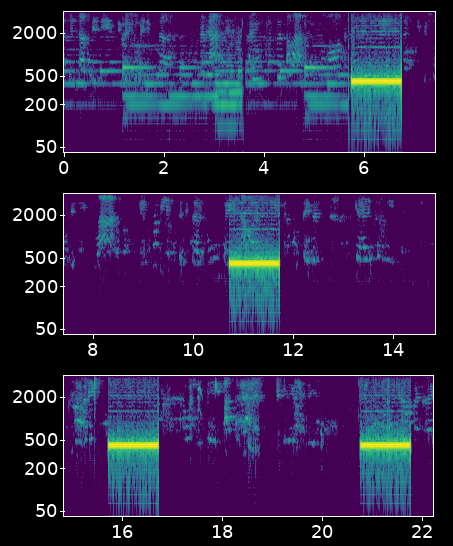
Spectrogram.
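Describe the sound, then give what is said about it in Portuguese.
Telephone line tones while a call is transferred: after an opening stretch of speech and faint tones, four long, low, steady beeps sound evenly, about five seconds apart, with quiet gaps between. “Aguarde. Estou transferindo sua ligação para o assistente.”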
